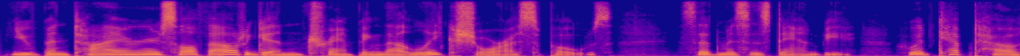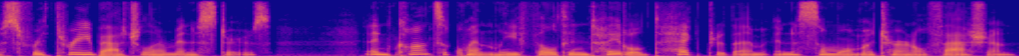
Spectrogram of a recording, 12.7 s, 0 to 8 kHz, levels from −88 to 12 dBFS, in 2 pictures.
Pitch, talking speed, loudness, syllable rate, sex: 205 Hz, 165 wpm, -21 LUFS, 5.3 syllables/s, female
